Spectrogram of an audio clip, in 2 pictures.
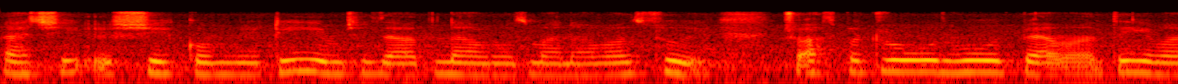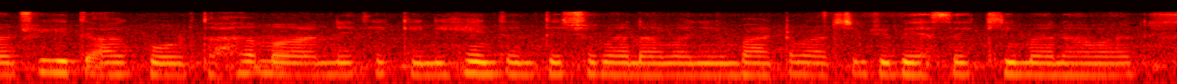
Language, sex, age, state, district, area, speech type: Kashmiri, female, 45-60, Jammu and Kashmir, Srinagar, urban, spontaneous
